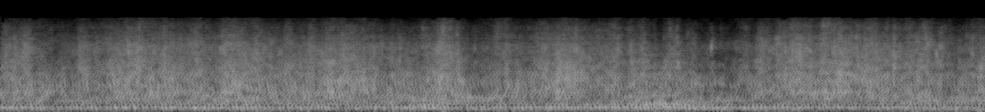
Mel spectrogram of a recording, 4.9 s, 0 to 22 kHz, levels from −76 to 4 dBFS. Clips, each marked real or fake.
fake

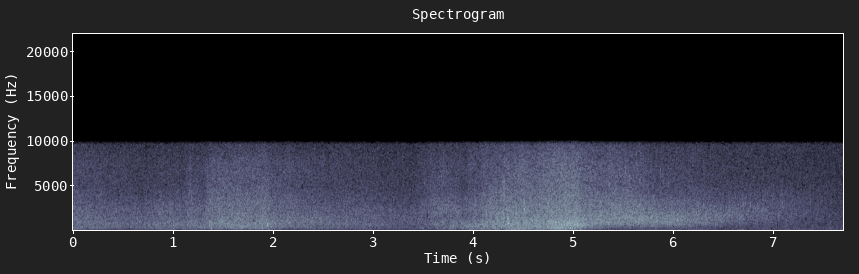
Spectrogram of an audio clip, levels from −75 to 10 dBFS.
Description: real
